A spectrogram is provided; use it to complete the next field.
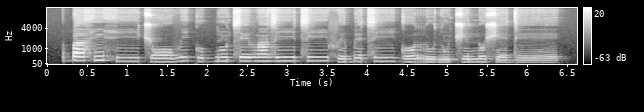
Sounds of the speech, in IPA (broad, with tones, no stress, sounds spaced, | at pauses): ɓ a˦ h ĩ˦ h iː˨ t͡ʃ oː˨ β i˦ k u˨ ɡ͡b ũ˦ t͡s e˦ β ã˦ z iː˦ t͡s iː˦ f ɪ˨ ɓ ɪ˦ t͡s iː˦ ɡ o˨˦ r u˨ d ũ˨ t͡ʃ ɪ˦ n ʊ˦ ʃ e˨ d eː˨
